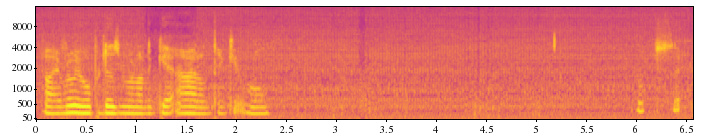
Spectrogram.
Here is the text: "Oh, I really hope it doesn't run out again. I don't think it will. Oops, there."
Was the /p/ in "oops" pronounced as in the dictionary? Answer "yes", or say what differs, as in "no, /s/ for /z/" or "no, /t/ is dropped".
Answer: no, /p/ is dropped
